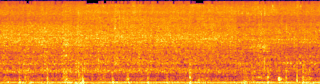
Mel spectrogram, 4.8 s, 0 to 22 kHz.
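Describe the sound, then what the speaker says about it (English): Onions and tomatoes fry in a pot for a Trinidadian lentil stew, giving a steady, soft sizzle and crackle with occasional faint pops and stirring clicks, heard alone at moderate distance. "My onions and tomatoes and stuff here has been frying for about 3 minutes or so."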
